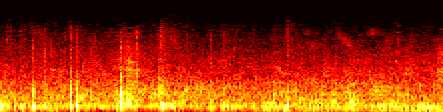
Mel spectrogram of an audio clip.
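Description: Hoofbeats of a cantering horse on sand arena footing, a run of dull, uneven thuds with the two sharpest a little over a second and about a second and a half in.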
